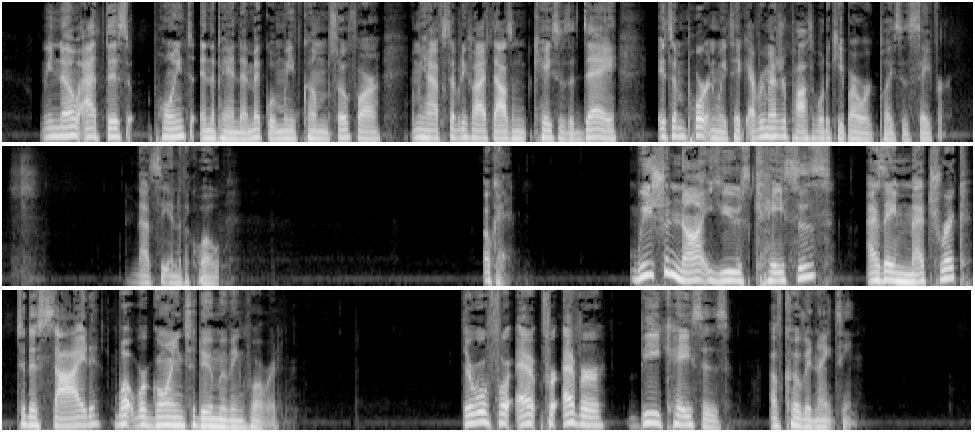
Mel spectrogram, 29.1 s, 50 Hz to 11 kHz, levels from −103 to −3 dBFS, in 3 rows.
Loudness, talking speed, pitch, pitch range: -20 LUFS, 135 wpm, 145 Hz, 120-175 Hz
